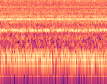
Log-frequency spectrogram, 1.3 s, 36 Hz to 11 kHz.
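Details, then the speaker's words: Chinese diesel heater at full output with the fan set all the way up, outlet settling around 160 degrees and over 300 on the metal part: an even, steady low roar with a constant fan hum and no surging or popping. It is burning cleanly. "So it's really bumping out some heat now. This thing's off the charts, 250, 200, let's see, let's let it get settled."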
